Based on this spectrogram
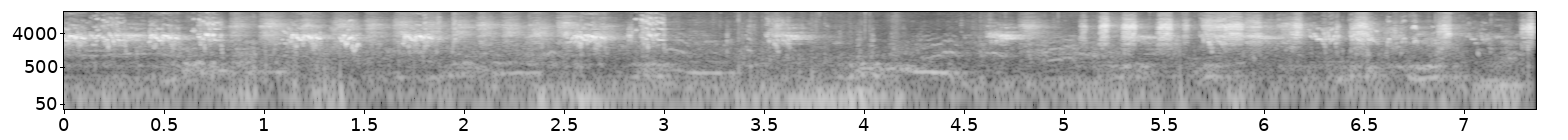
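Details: Several budgerigars chirping for a lonely companion bird: rhythmic bright, buzzy notes repeated about twice a second, a short lull, then busy overlapping warbling chatter, with soft lower cooing tones underneath.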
